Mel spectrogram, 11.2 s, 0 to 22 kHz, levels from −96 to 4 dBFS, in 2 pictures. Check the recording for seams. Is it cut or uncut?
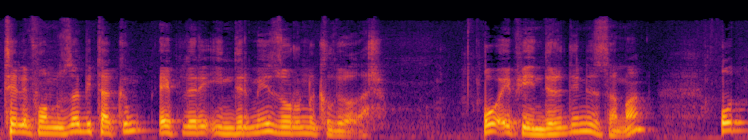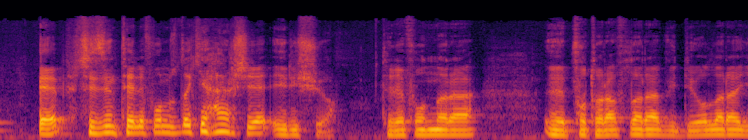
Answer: uncut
